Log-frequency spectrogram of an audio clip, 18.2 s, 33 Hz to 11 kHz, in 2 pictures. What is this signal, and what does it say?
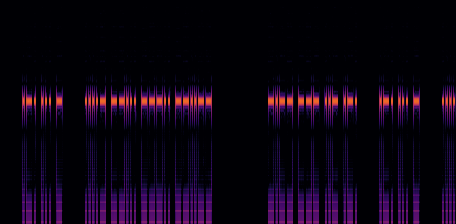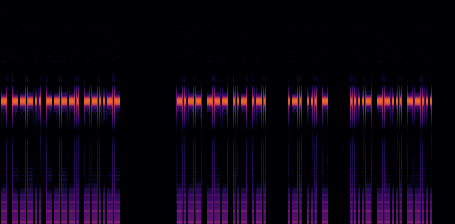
Morse code, heard as a keyed tone, about 32 wpm, 800 Hz. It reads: RST 478, YOUR RST 489, YOUR RST 477
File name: RSTs / RST-mp3s / Your RSTs @30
